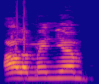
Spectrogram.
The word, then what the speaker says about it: aluminium: Hollow aluminum, fellas. Yep. Diamond plate aluminum. Jesse, it's pronounced aluminium.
